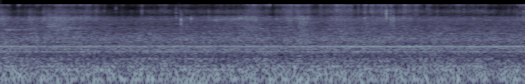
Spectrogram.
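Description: Steady machine hum and low rumble with a faint constant high whine, unchanging throughout.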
